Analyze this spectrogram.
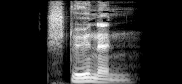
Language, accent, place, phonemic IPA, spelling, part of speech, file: German, Germany, Berlin, /ˈʃtøːnən/, stöhnen, verb, De-stöhnen2.ogg
- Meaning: 1. to moan, to groan, to grunt (to vocalize in a low, unarticulated manner, typically as an extension of exhaling) 2. to moan, to groan (to say in a manner involving moaning or reminiscent thereof)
